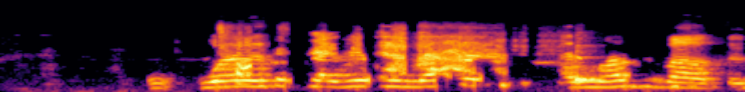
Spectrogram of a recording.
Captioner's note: laughs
